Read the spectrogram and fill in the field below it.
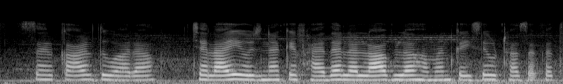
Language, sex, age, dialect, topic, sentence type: Chhattisgarhi, female, 25-30, Central, agriculture, question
